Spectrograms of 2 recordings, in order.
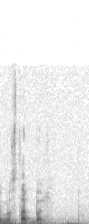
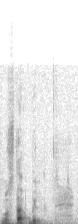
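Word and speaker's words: مستقبل: Instead of saying mustaqbil, you would say mustaqbal. You know, his mustaqbal is not right. But obviously, it's mustaqbil.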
